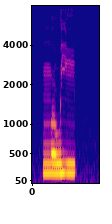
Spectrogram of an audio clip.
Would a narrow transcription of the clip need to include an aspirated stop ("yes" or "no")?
no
